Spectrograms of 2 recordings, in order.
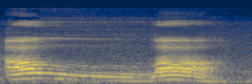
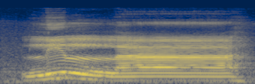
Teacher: Nah, itu namanya tafhim, tebel, beratin kalau bisa. Tahan, kuasain rongga mulutnya, penuhin dengan huruf L tadi.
